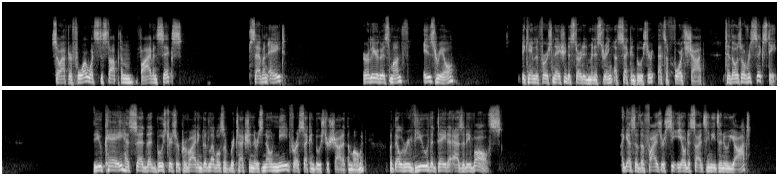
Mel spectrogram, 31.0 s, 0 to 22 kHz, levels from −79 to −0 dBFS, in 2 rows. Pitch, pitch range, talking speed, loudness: 125 Hz, 110-135 Hz, 150 wpm, -18 LUFS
